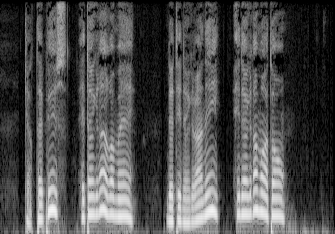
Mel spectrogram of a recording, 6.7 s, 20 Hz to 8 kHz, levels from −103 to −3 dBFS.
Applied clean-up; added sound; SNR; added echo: none; none; none; none.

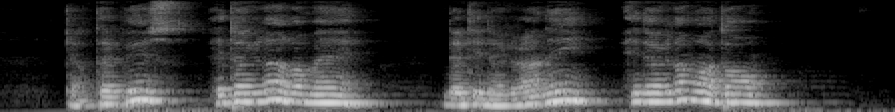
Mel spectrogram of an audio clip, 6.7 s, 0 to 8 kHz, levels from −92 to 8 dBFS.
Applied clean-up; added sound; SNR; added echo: none; none; none; reverberation time 0.7 s.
